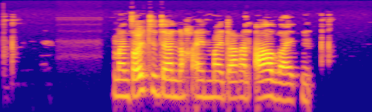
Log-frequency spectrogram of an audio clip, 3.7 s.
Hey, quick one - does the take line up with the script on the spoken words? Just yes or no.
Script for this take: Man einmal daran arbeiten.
no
